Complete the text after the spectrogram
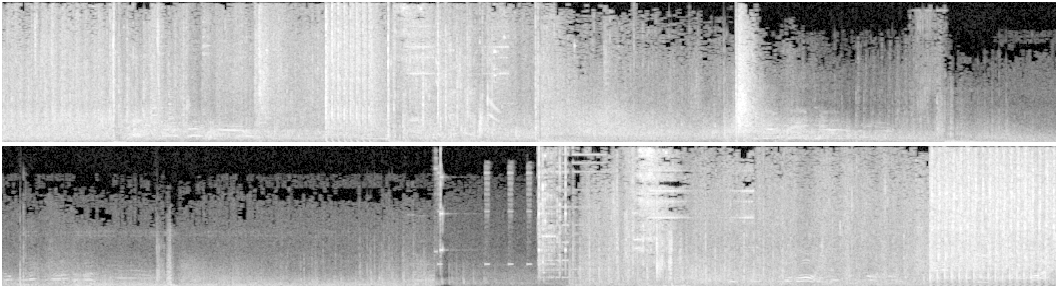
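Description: Rapid gunshots fire.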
